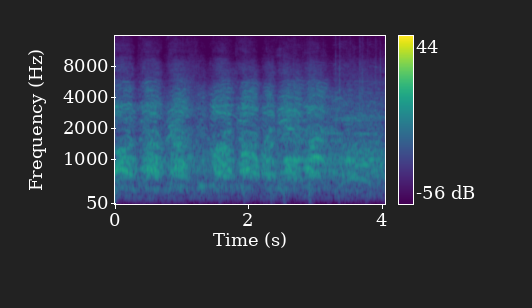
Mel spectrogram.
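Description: Crowd of ice hockey spectators cheering and shouting, many voices rising and falling in waves.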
